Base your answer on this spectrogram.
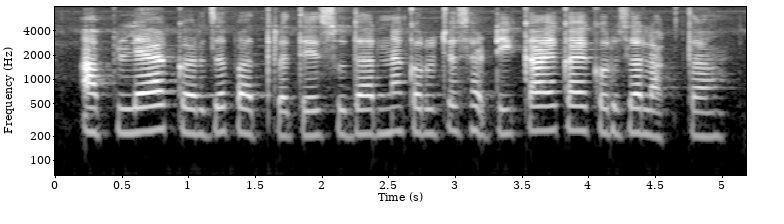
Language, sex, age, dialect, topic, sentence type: Marathi, female, 56-60, Southern Konkan, banking, question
